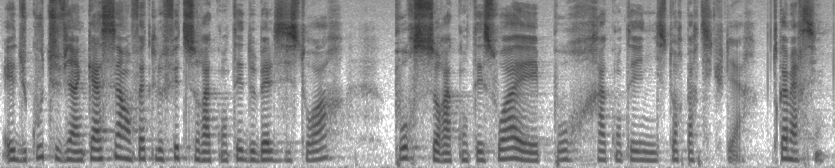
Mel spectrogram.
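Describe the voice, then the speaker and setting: Lower-voiced woman sharing heartfelt thoughts from the audience, pauses to find words. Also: steady tone. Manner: earnest, searching for words. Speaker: audience member. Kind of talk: spontaneous spoken comment. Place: library event room.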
